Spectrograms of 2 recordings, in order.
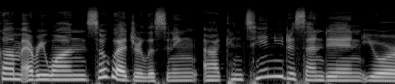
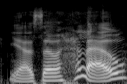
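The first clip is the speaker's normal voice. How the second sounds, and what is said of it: Bad put-on Cockney accent. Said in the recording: “That's a terrible Cockney accent.”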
